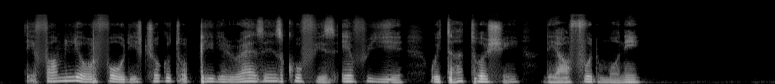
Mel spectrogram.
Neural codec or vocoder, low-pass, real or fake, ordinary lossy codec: codec, 24 kHz, 0.5 kbps, DualCodec; 10.8 kHz; fake; none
